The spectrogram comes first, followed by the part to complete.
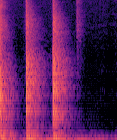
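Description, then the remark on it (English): A few sharp knocks on a door, two loud raps in quick succession with a hollow, booming body, followed by a faint lighter tap, with no voices. “Somebody's here. Finn, get the door.”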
